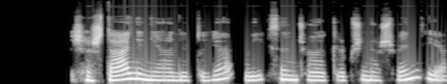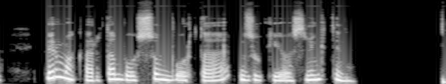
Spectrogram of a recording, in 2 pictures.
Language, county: Lithuanian, Kaunas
